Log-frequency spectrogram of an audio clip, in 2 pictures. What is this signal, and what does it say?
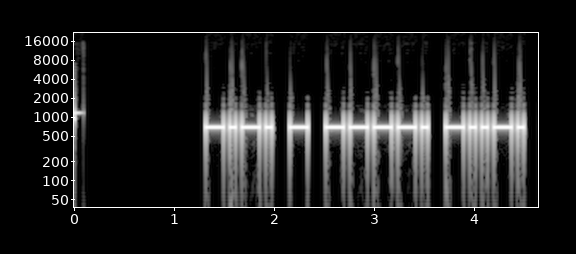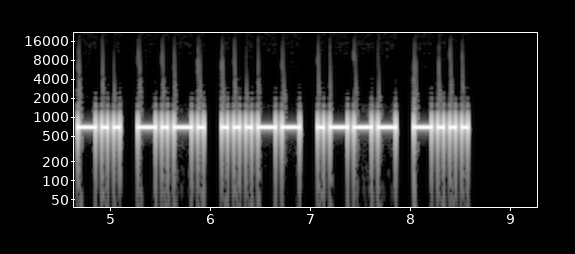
Morse code, heard as a keyed tone, about 20 wpm, 700 Hz. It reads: CT9/DC3JB
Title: Difficult Call Signs 20wpm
